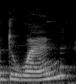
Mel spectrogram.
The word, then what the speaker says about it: Douen: like religious undertone in the beliefs surrounding the dwene so i just want to preface with that if you were wondering but let's jump right into it because i could talk forever so the dewen which is spelled d-o-u-e-n it is a creature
